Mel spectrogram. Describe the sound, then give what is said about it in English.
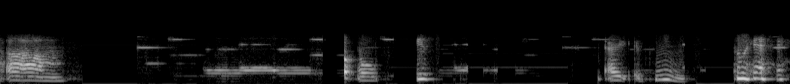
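Alarms going off: a series of high electronic beeps and tonal chimes sounds in an irregular sequence between stretches of a person talking. “Hold on a minute. Okay. I got alarms going off all over the place.”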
